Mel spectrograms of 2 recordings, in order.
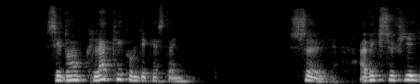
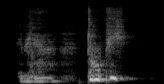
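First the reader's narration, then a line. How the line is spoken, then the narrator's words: Drenched sputtering stammer. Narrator (French): bégaya l'Américain qui venait d'être inondé par un paquet de mer des pieds à la tête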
